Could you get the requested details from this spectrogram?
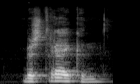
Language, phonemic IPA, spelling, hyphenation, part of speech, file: Dutch, /bəˈstrɛi̯kə(n)/, bestrijken, be‧strij‧ken, verb, Nl-bestrijken.ogg
- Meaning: 1. to smear, spread 2. to cover, to be spread across 3. to reach, to cover (a location or distance)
